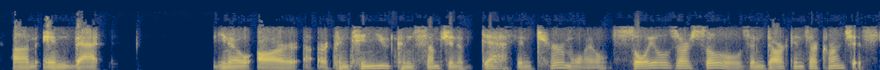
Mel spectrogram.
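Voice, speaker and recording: The speech comes at a fairly slow pace with lively intonation. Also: man, fairly low pitch for a man. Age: 40s. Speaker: presidential candidate. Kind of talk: interview. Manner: halting.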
